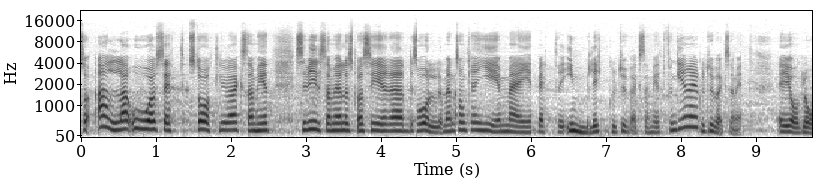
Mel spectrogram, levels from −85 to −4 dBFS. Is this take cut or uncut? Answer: cut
